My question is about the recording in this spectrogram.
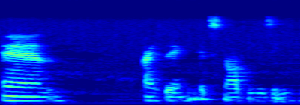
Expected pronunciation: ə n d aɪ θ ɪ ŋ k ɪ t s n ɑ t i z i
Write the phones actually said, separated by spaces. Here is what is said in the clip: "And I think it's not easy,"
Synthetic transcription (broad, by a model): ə n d aɪ θ ɪ ŋ k ɪ t s n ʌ t i z i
